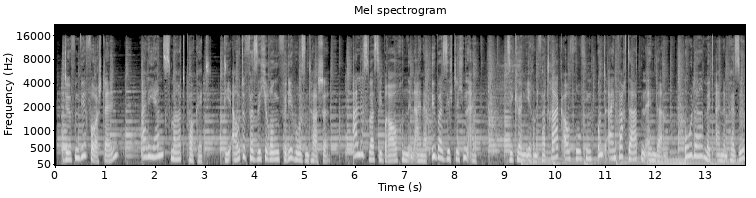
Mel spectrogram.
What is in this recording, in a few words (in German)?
DE Internet Spot; Allianz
